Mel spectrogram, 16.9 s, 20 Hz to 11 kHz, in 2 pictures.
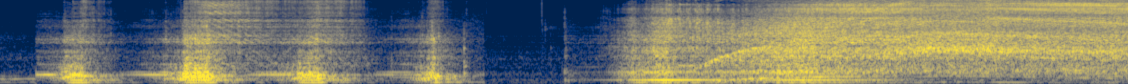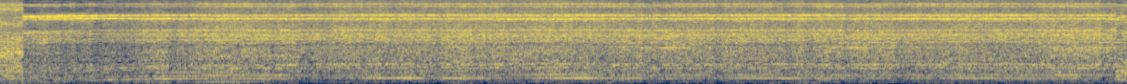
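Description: Eibenstock EBS 1802 1800 W concrete grinder, first heard in a few short bursts. About four and a half seconds in it spins up gently on its soft start, rising in pitch, then runs steadily at full no-load speed with a high whine.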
